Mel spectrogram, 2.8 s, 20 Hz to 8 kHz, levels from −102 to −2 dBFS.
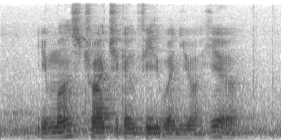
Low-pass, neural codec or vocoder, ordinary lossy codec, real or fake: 7.2 kHz; none; none; real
